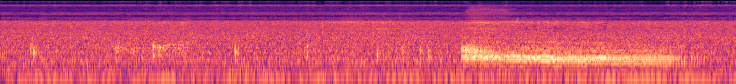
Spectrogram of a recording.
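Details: Loud growling and gurgling of a very hungry stomach; borborygmi.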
